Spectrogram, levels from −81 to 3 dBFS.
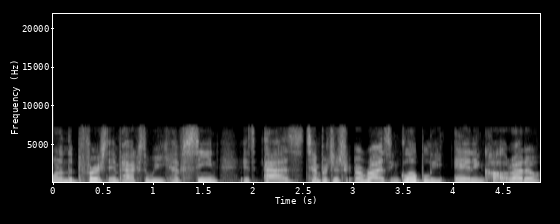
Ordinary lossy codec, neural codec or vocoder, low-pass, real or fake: Opus, 64 kbps; vocoder, 44.1 kHz, 80 mel bands, Vocos; 7.2 kHz; fake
